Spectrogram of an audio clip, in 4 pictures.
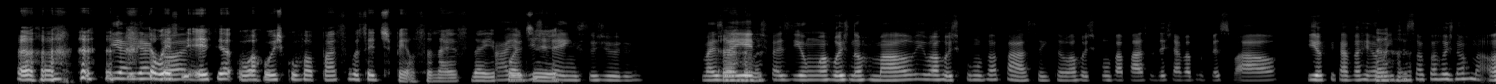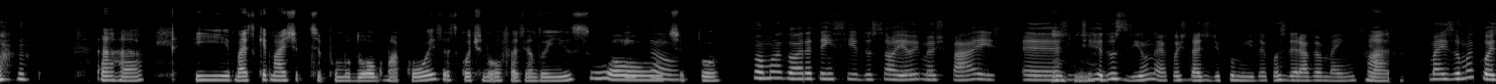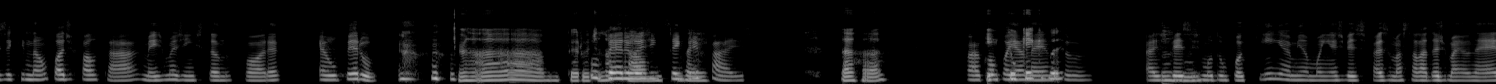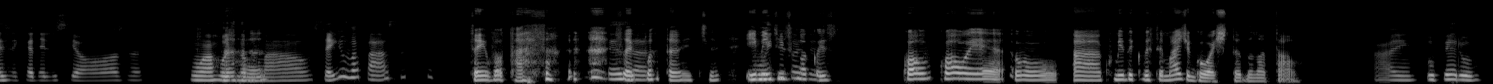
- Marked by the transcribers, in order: laugh; chuckle; chuckle; tapping; chuckle; laughing while speaking: "uva-passa"
- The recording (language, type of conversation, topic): Portuguese, podcast, Você pode me contar uma tradição da sua família que você adora?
